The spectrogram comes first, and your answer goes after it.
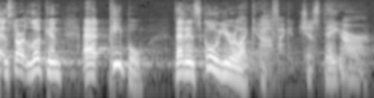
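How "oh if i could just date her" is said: breathy whispered crush confession; imitated hushed swooning. Mimicking a schoolboy admiring his crush, hushed whisper. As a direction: whisper it as if secretly smitten.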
